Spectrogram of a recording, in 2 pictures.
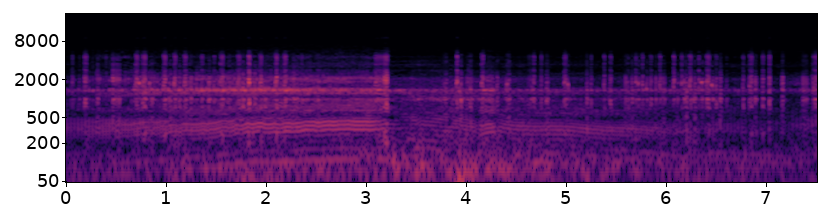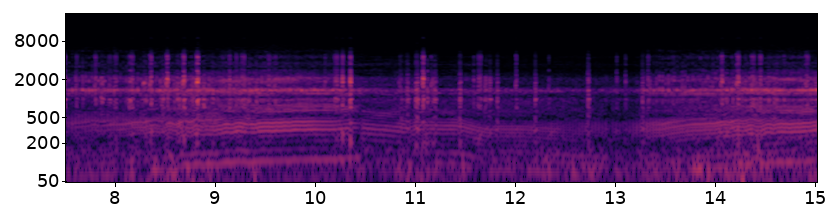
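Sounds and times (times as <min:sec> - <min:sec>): dirt bike engine revving: 0:00.0 - 0:15.0
helmet mount rattling clicks: 0:03.1 - 0:09.5, 0:10.1 - 0:13.4.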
